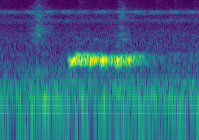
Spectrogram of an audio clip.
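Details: A zebra dove in a suburban housing area gives a single soft, even, mid-pitched coo lasting about half a second, over faint background hiss and a thin high whine.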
